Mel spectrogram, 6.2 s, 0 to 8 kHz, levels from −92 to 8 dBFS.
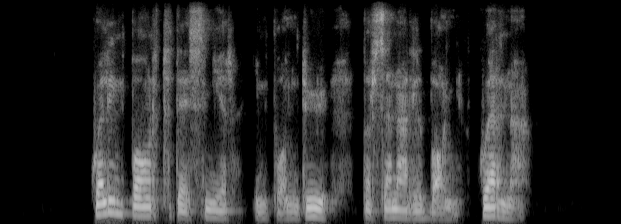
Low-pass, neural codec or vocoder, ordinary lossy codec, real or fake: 7.2 kHz; none; Opus, 32 kbps; real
